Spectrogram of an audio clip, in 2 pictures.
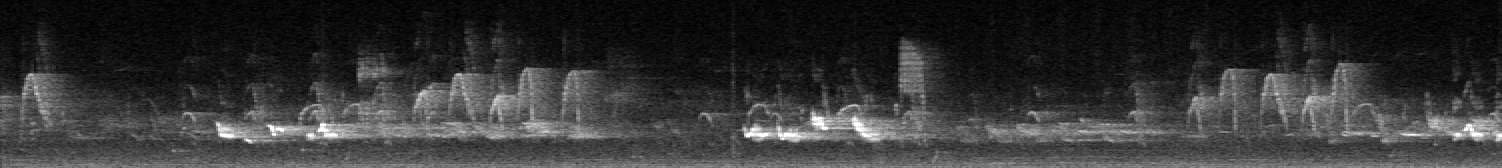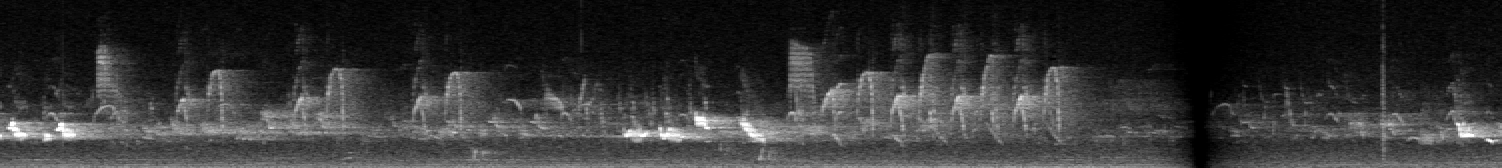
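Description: Birds chirping: many short, high chirps coming in busy clusters over a faint steady hum. The sound cuts out briefly about three seconds before the end.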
